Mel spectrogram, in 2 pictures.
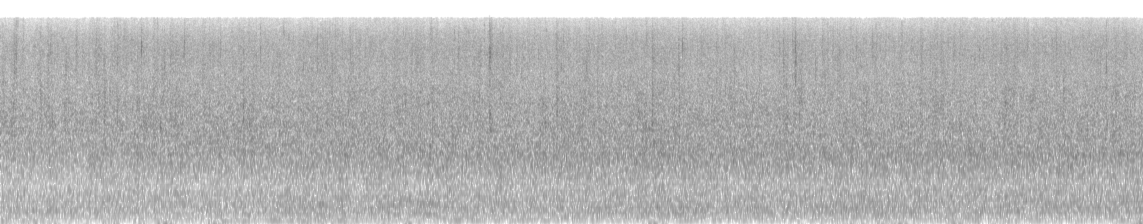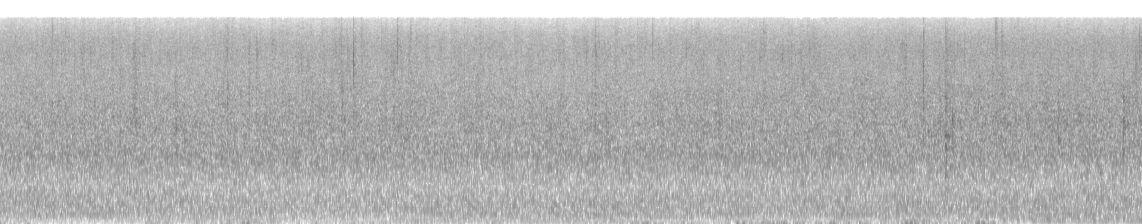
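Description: Steady rain falling: an even, unbroken hiss with scattered sharper ticks of individual drops.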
